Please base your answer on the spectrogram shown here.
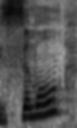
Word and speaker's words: Syml: I'm also very excited to see Syml. If you didn't know how to pronounce it, that's the artist that's SYML, and it's usually always capitalized.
